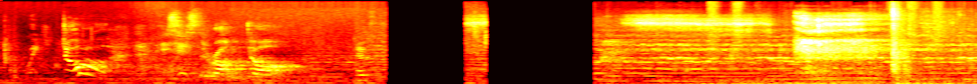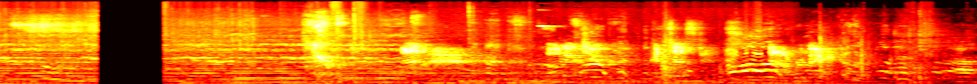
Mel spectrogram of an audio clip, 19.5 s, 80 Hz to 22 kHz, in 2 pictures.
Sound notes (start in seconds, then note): 6.0 dramatic music; 7.9 snake hissing; 8.7 dramatic music; 9.7 snake hissing; 11.4 dramatic music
